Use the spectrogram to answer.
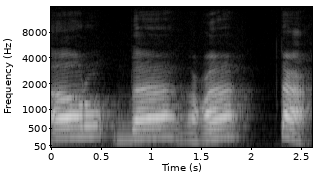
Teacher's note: را موٹا اور با تو بالکل آسانی کے ساتھ آپ نکال لیں گے. عین کو حلق سے نکالے اور تا کو باریک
